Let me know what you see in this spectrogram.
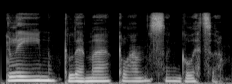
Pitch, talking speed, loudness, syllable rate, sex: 160 Hz, 130 wpm, -17 LUFS, 3.7 syllables/s, male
